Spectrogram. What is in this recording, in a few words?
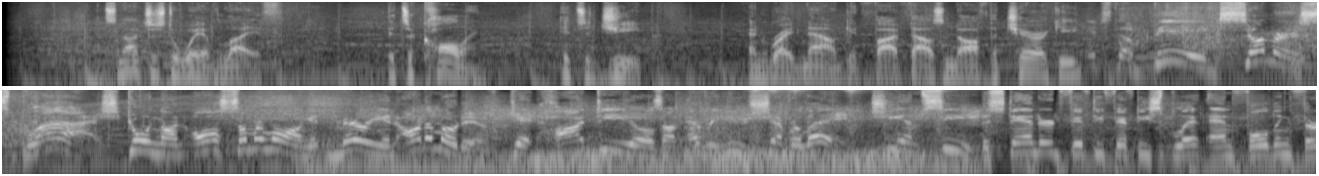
Car Spot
